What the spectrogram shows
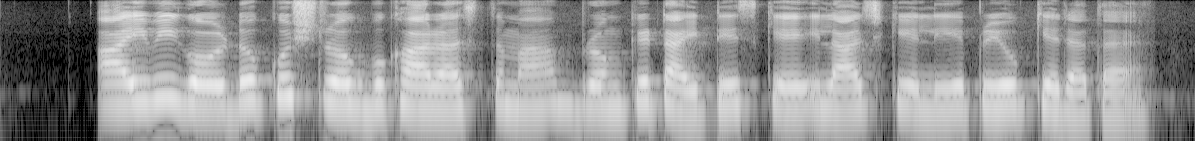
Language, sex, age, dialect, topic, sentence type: Hindi, female, 25-30, Hindustani Malvi Khadi Boli, agriculture, statement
